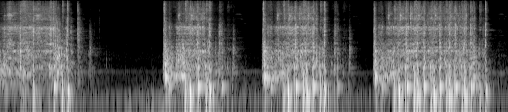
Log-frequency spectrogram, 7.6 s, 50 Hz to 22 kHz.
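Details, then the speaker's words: Craftsman LT2000 riding mower that sat for years and was said to run super loud, cranked with spark plug wire off: harsh loud cranking in three long bursts, never catching; exhaust blockage ruled out, valve problem found, valves to be opened. "No, that's not the case. So we do have a valve problem. We are going to have to open up the valves, and sadly we're going to have to open up them and take a look."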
